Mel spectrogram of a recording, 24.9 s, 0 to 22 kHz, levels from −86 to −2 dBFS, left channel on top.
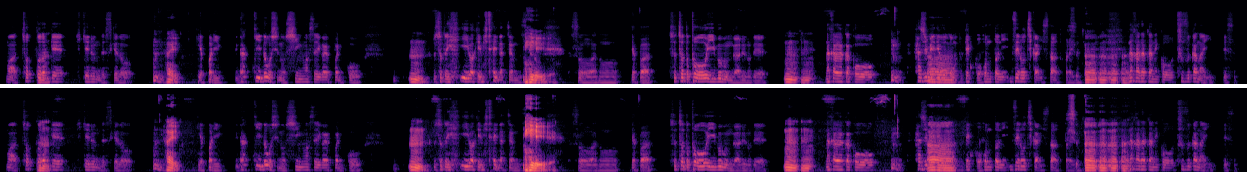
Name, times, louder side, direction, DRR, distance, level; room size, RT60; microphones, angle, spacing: voice 1, 0.1-1.3 1.5-2.6 3.1-3.3 4.0-4.4 4.7-7.6 8.7-11.1 11.4-12.4 12.6-13.0 13.4-15.3 16.5-17.5 17.8-21.6 21.9-24.7, left 2 dB, 60° left, 1.1 m, -43 dB
voice 2, 8.2-8.6 10.5-11.1 15.7-16.3 18.5-19.1 21.4-22.6, right 6 dB, 75° right, 0.4 m, -33 dB
5.4 x 2.4 x 4.1 m
head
